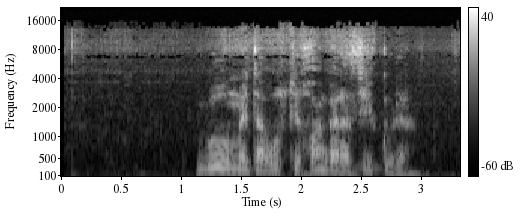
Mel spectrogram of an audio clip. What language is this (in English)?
Basque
